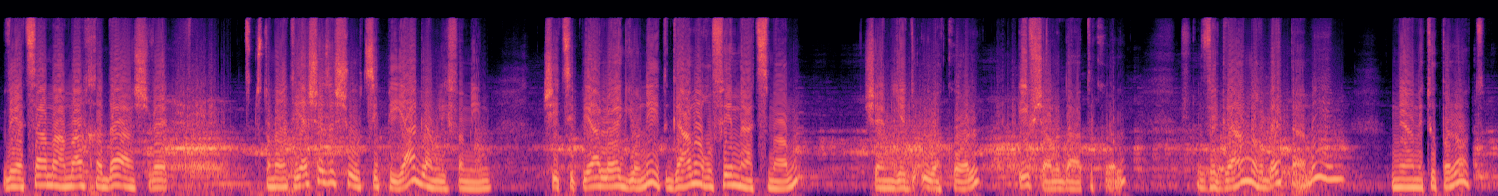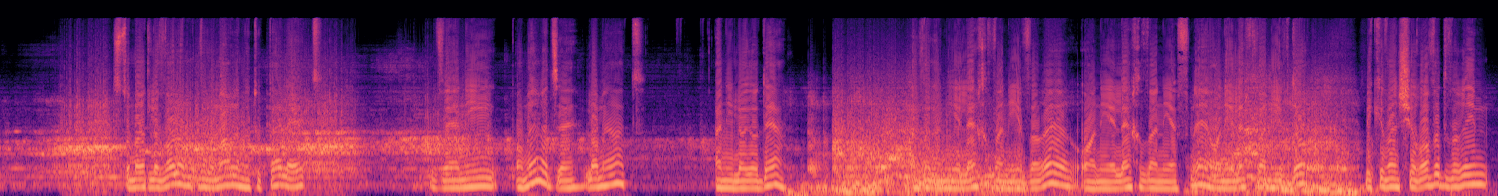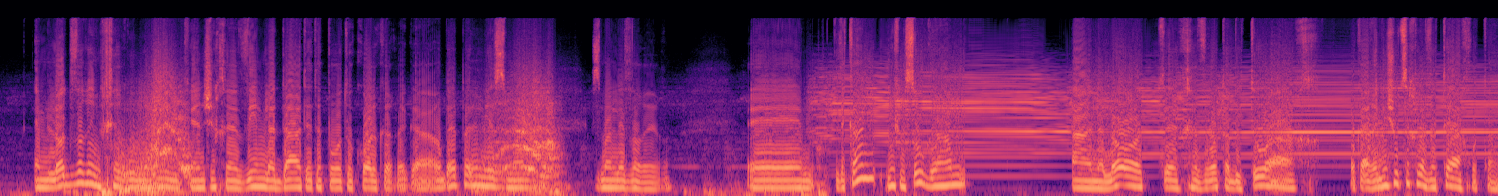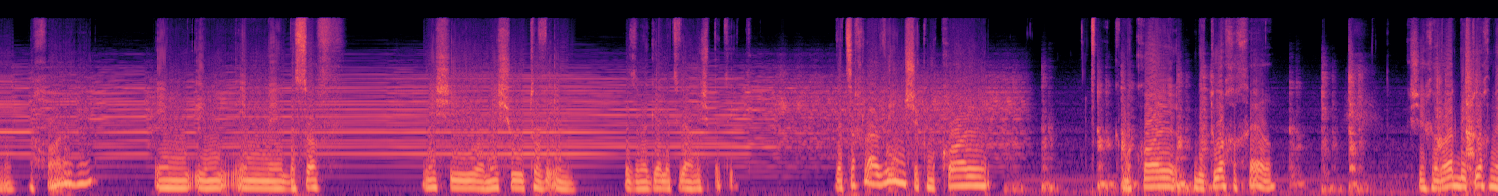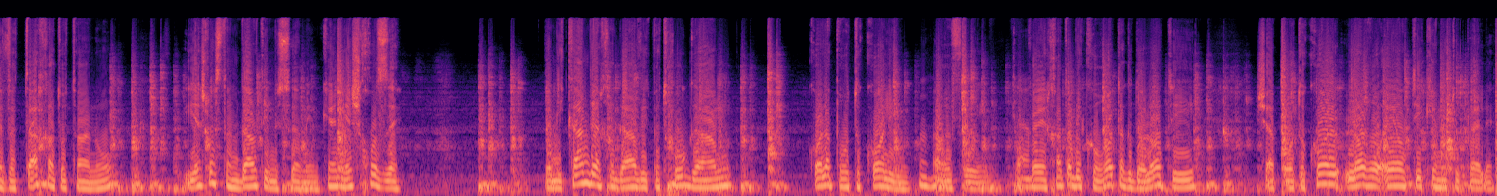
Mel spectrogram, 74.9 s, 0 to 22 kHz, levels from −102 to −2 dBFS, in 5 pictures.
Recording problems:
distortion; heavy; 25% of the sound clipped
household noises; loud; throughout; 5 dB below the speech
uneven, jittery; strongly; from 12 to 59 s

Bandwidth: 15.5 kHz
